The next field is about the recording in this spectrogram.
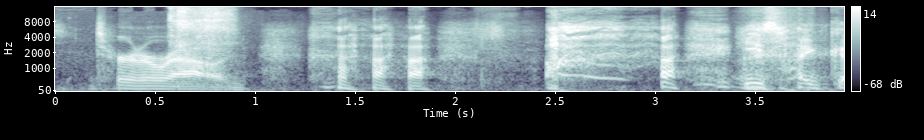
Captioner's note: laughing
